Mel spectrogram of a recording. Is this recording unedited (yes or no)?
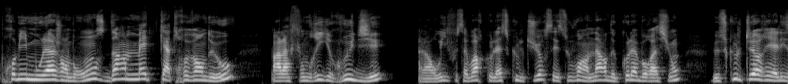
yes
